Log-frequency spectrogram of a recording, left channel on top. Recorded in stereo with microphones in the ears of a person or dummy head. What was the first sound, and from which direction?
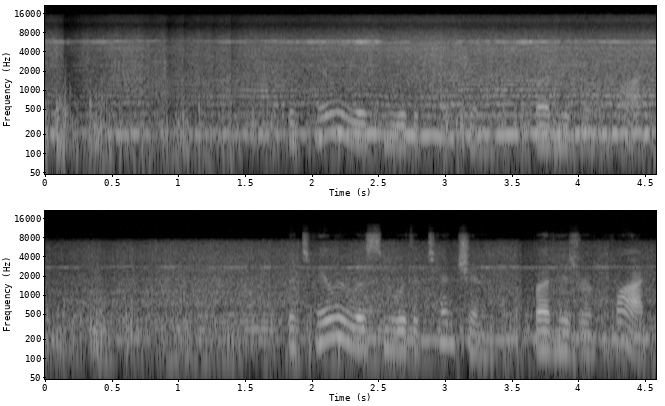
A man speaking, 45° right (ahead or behind).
